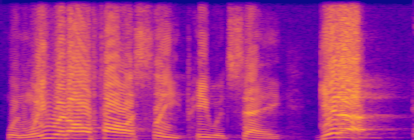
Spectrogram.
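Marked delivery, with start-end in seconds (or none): 2.4-3.1 mock English accent, pitched higher; higher-pitched British imitation. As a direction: imitate an Englishman's wake-up call. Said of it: "in his English British accent".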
